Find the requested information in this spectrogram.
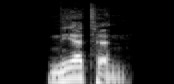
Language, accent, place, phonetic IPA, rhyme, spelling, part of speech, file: German, Germany, Berlin, [ˈnɛːɐ̯tn̩], -ɛːɐ̯tn̩, nährten, verb, De-nährten.ogg
- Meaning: inflection of nähren: 1. first/third-person plural preterite 2. first/third-person plural subjunctive II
